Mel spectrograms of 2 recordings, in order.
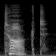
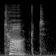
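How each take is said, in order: Both takes have the same delivery.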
